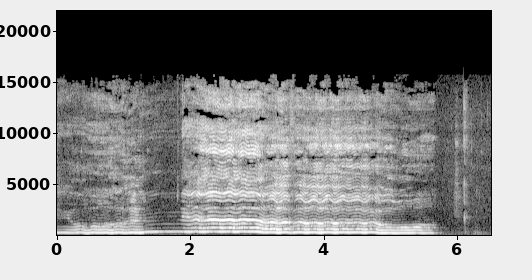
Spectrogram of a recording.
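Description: A solo voice sings a wordless closing phrase of long held notes with wide vibrato. The pitch steps up about a second in, then steps down twice before stopping shortly before the end.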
